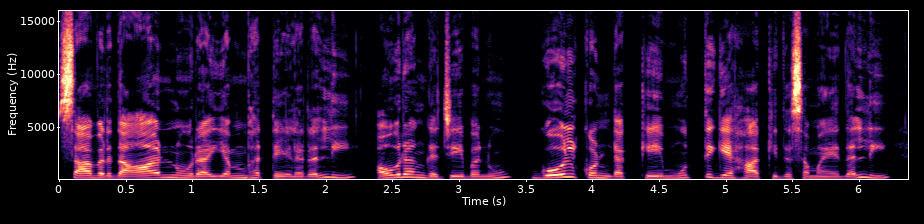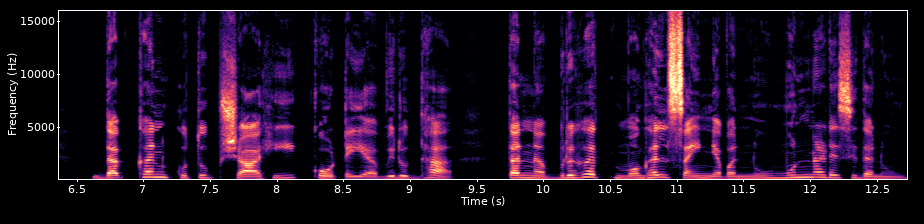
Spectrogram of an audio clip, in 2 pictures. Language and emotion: Kannada, neutral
